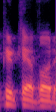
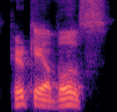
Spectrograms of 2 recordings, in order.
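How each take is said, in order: First: It ends with a t sound, modern Hebrew style. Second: It ends with an s sound, Ashkenazi style.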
